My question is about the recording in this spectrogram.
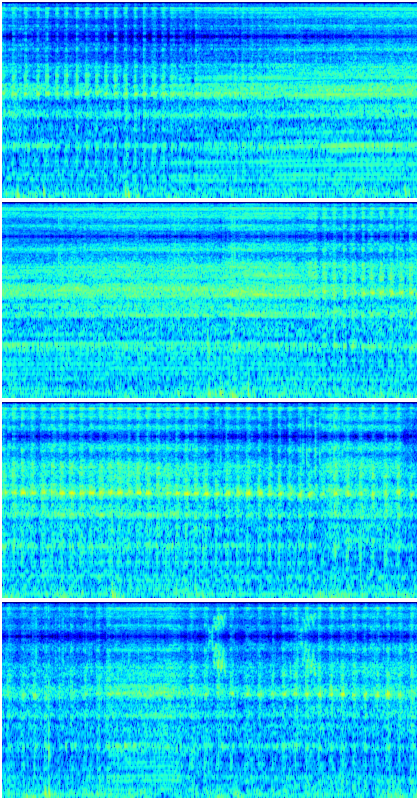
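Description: Motorbike engine running while riding, its pitch rising and falling as the throttle changes.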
